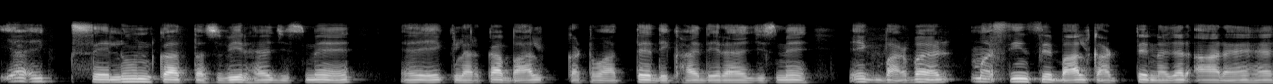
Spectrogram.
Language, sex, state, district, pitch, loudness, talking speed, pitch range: Hindi, male, Bihar, Kishanganj, 105 Hz, -18 LUFS, 120 wpm, 100-115 Hz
